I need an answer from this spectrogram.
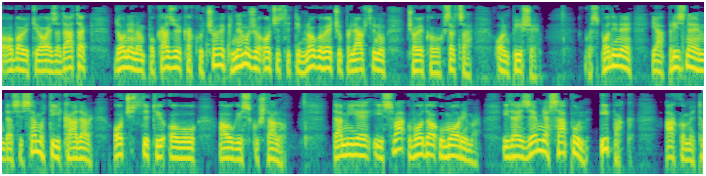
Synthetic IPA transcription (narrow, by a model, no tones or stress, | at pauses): o̞baʋit̪io̞ʋajzad̪aːt̪akd̪o̞ːnenampo̞kʰazuje̞kakʰo̞t͡ʃo̞ʋje̞kne̞mo̞ʒeʔo̞t͡ʃist̪it̪imno̞ɡo̞ʋet͡ʃupr̩ʎaʋʃt̪inut͡ʃo̞ʋje̞ko̞ʋo̞ɡ̥sr̩t̪sa̰o̞ːnpiːʃḛ | ɡo̞spo̞d̪ine̞jaːpɾiznaje̞md̪asisamo̞t̪iːkʰaːd̪aɾo̞t͡ʃi̥st̪it̪iʔo̞ʋuauɡijskuʃt̪alu | d̪̥amije̞ʔisʋaʋo̞d̪aʔumo̞ːɾimaid̪aje̞ze̞mʎasapun | ipak | akʰo̞met̪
